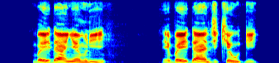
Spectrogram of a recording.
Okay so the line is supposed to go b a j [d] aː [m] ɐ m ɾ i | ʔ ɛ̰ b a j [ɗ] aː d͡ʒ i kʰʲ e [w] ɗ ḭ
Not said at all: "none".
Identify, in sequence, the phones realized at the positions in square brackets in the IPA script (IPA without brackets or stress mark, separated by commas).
ɗ, ɲ, ɗ, w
